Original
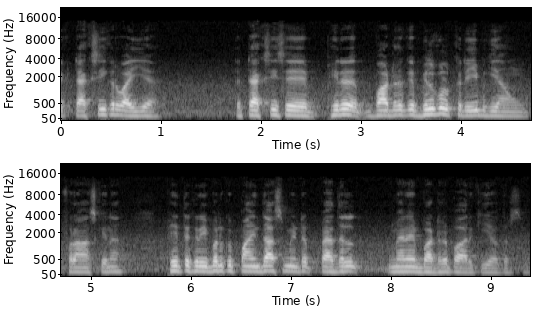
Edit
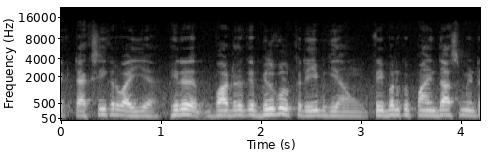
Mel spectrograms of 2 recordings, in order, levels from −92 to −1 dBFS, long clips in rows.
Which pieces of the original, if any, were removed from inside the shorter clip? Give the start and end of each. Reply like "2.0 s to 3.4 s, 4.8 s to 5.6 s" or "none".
1.0 s to 2.6 s, 4.8 s to 6.1 s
